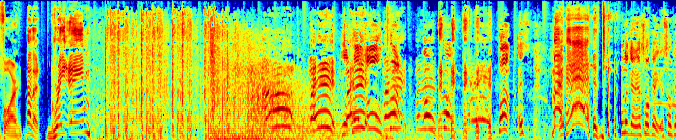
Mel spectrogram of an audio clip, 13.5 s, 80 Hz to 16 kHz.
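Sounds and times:
speech: 0.0s - 2.1s, 6.3s - 13.5s
gunshots: 1.9s - 5.4s
heavy explosion with flying shrapnel: 1.9s - 10.0s
laughter: 8.5s - 13.5s.

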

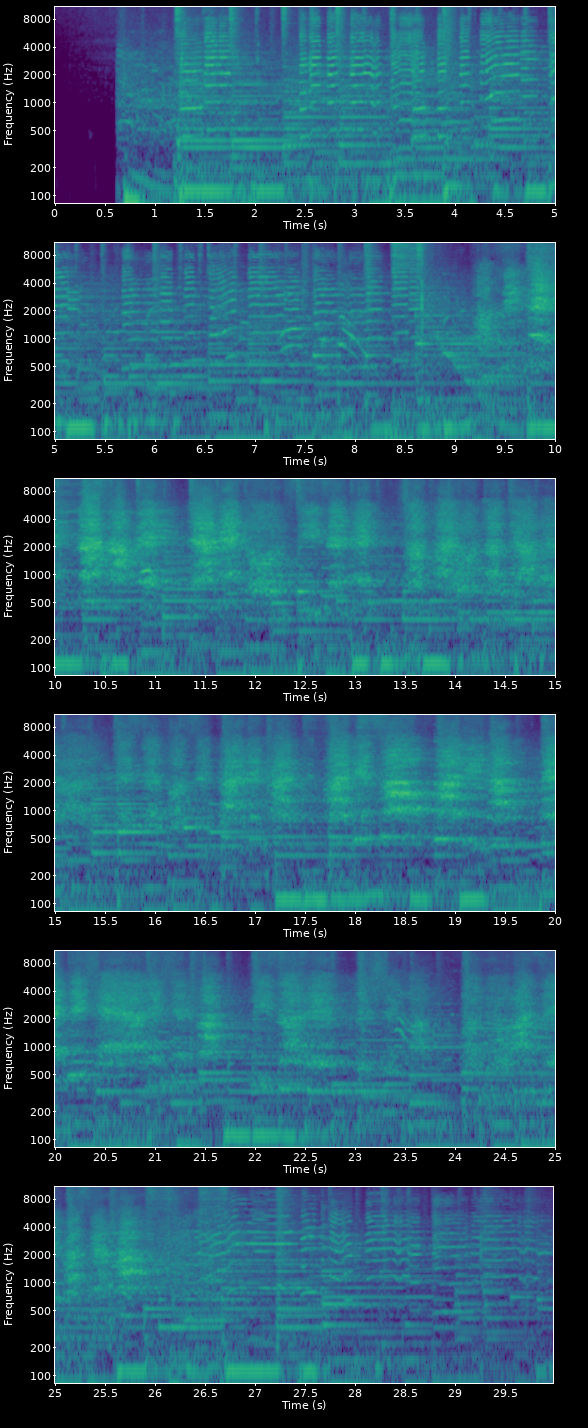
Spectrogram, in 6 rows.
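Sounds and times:
full band with a pulsing bass: 0.6s - 29.9s
large children's choir of third-graders singing a pop-style melody: 9.1s - 26.8s.

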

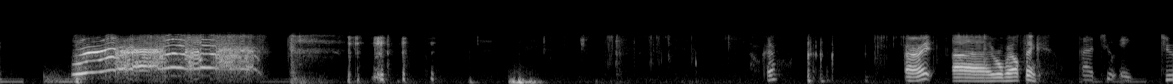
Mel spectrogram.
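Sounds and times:
person acting a scream of excruciating pain: 0.7s - 2.7s
speech: 9.1s - 11.7s.

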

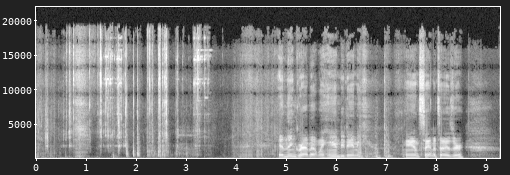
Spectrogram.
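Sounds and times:
car keys jangling into an ignition: 0.0s - 3.6s
speech: 4.8s - 6.8s, 7.4s - 8.9s.

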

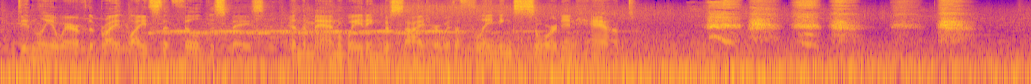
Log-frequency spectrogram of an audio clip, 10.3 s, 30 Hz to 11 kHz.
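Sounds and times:
low rumble: 0.0s - 10.3s
speech: 0.2s - 8.6s
person gasping for breath: 7.1s - 9.8s.

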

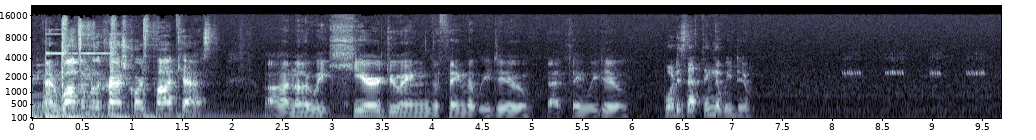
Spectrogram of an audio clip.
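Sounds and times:
speech: 0.1s - 7.3s
low hum: 1.4s - 9.6s
crickets chirping: 8.0s - 9.6s.

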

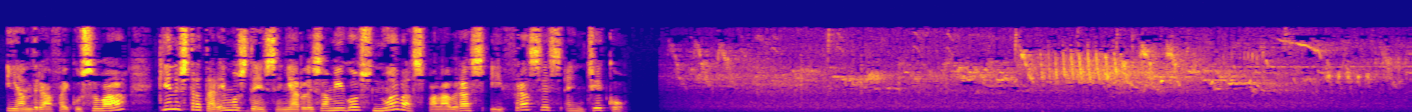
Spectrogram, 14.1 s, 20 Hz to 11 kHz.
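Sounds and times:
speech: 0.1s - 6.4s
birds singing in spring: 6.7s - 14.1s.

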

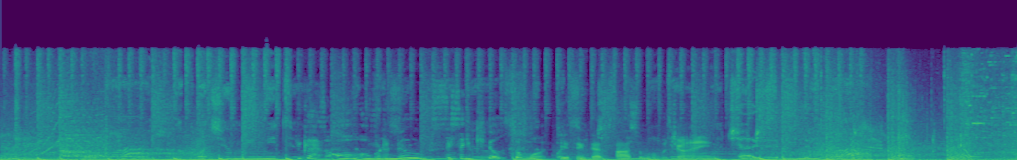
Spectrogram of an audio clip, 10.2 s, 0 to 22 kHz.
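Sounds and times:
dense loud film soundtrack: 0.0s - 10.1s
speech: 3.2s - 8.8s
gunfire warning shots in a film scene: 7.9s - 10.1s.

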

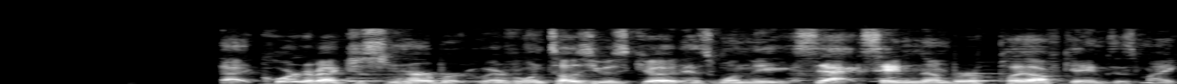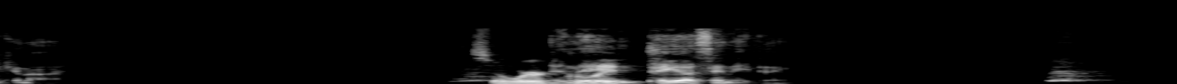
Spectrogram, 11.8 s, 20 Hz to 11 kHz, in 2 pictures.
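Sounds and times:
speech: 1.1s - 6.2s, 8.3s - 9.9s
dog barking: 1.5s - 2.3s, 3.8s - 5.4s, 8.2s - 9.0s, 11.1s - 11.6s.

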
